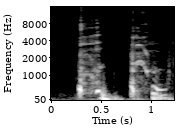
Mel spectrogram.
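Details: Male gamer coughing while recording gameplay commentary and apologising that he can't hold it back: two short, forceful, ordinary coughs in quick succession, slightly voiced at the end.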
